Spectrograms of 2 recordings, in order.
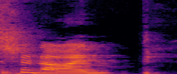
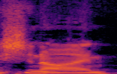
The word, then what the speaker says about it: Shannyn: her shanine so therefore she'd be known as shanine let's not call me shenan let's not let's that's it like call it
